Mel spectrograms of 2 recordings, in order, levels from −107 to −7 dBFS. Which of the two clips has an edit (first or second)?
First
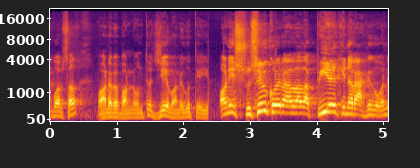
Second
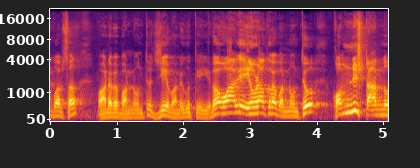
first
